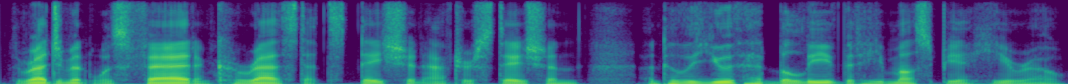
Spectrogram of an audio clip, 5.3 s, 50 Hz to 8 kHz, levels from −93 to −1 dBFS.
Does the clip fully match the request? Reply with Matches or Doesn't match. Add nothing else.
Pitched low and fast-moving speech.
Matches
